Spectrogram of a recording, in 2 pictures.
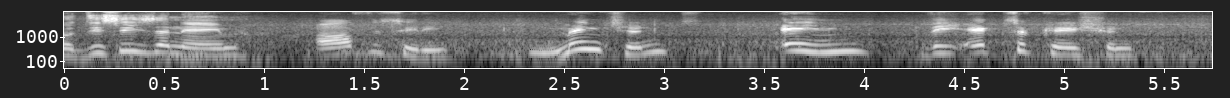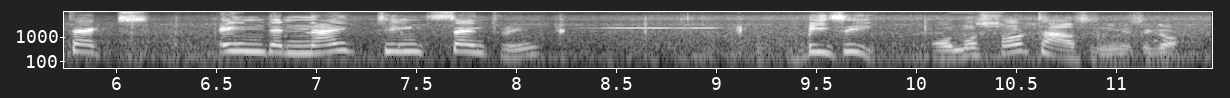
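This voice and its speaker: With noticeable background noise behind him, a man speaks at a moderate pace in a high pitch, his voice swinging very widely in pitch while its loudness stays very even, broken by long, frequent pauses. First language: Spanish. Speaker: tour guide and archaeologist. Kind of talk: guided tour explanation. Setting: outdoors walking around city walls. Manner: animated, repetitive stammering.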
